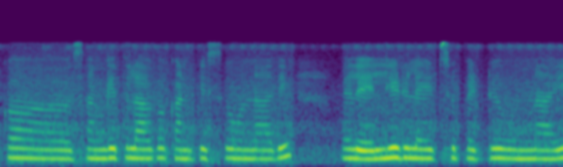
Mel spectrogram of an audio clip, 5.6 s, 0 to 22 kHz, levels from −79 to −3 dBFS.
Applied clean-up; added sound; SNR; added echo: none; none; none; none.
